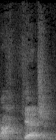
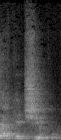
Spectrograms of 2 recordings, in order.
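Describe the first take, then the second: First: "arquétipo" with the stress on QUÉ; open, stressed É in "arquétipo"; correct arquétipo. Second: "arquetipo" with the stress on TI; wrongly stressed next-to-last syllable in "arquetipo"; mispronounced arquetipo. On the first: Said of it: "tem que ser arquétipo". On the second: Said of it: "não pode ser arquetipo". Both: Shown as a demonstration.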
